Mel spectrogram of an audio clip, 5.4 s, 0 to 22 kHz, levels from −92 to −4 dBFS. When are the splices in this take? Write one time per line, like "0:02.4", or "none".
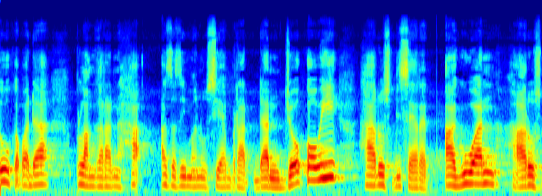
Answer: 0:04.4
